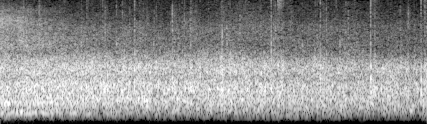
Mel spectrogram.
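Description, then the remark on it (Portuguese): Steady, dense applause from a crowd clapping for Christ, a continuous wash of many hands clapping at even loudness throughout, with no one speaking over it. “Você pode dar um aplauso a Ele, Cristo?”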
